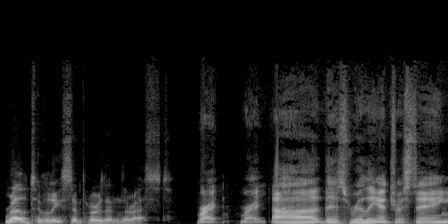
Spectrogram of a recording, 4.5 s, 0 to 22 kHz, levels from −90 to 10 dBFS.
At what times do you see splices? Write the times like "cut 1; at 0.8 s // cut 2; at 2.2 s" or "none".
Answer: cut 1; at 2.6 s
